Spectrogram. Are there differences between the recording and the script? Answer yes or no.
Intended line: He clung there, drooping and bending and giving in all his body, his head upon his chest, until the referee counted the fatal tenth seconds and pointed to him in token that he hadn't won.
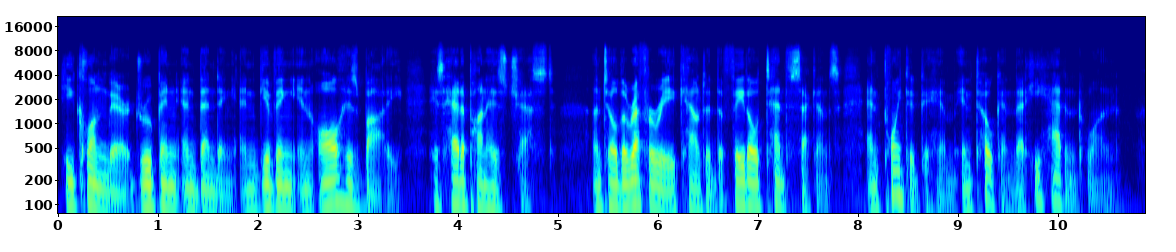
no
